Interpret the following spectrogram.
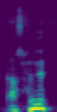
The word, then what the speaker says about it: Ho: bring Ho on as who. His name's Who, and bring him on as a substitute. It just sounds funny saying Who. I mean, it's Casper especially when it's spelt Ho.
